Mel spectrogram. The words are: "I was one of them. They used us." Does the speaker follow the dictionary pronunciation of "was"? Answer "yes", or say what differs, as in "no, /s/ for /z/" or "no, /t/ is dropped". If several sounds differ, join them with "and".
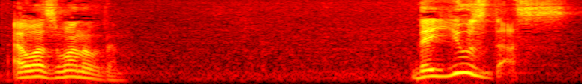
yes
